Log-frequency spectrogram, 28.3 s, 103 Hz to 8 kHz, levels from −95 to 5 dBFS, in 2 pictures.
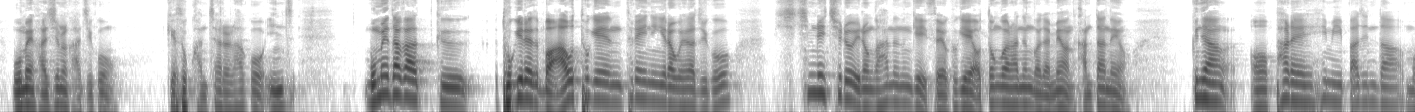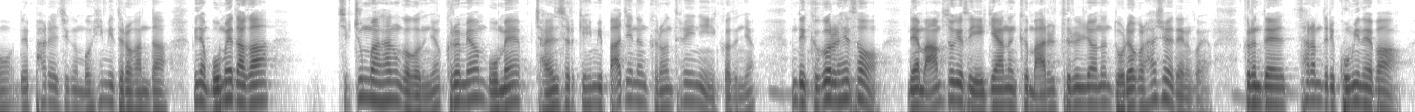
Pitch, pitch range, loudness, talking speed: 135 Hz, 120-155 Hz, -32 LUFS, 380 characters per minute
